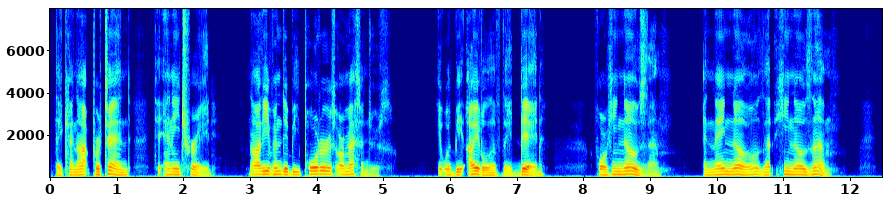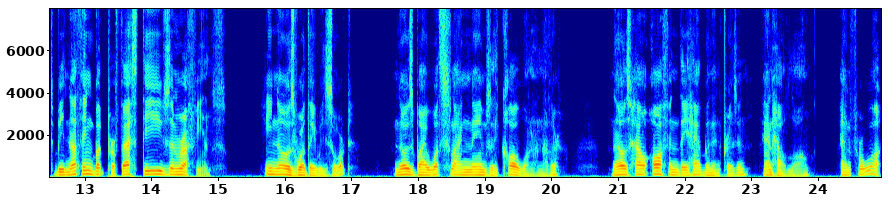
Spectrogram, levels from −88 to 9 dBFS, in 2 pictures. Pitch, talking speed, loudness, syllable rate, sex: 125 Hz, 160 wpm, -18 LUFS, 4.6 syllables/s, male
